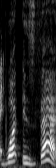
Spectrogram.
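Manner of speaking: gasped, breath caught. A mother points at the frog her daughter is holding, gasping. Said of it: "gasped her mother".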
